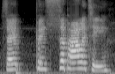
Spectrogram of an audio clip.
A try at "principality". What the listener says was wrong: Yeah, good enough. You need to really work on that second L.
